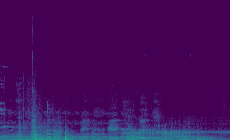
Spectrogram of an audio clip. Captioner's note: door thuds; Claire gasps; doll mumbling eerily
